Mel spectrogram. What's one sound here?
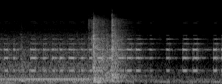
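A microwave oven door clicks open.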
